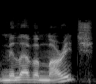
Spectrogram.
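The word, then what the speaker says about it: Mileva Marić: We hear more of it, that his first wife, I don't know if I have the pronunciation correct, but Mileva Maric? – That's correct.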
